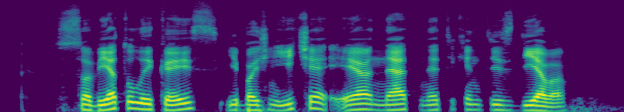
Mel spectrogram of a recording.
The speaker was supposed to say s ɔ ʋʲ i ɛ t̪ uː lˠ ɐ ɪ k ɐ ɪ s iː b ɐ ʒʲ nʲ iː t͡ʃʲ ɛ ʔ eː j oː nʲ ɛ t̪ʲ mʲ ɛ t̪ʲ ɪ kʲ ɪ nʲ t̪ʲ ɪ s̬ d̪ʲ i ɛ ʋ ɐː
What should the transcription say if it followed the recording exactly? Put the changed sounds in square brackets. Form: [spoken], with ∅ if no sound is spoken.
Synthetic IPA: s ɔ ʋʲ i ɛ t̪ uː lˠ ɐ ɪ k ɐ ɪ s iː b ɐ ʒʲ nʲ iː t͡ʃʲ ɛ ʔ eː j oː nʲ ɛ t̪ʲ [nʲ] ɛ t̪ʲ ɪ kʲ ɪ nʲ t̪ʲ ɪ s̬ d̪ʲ i ɛ ʋ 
